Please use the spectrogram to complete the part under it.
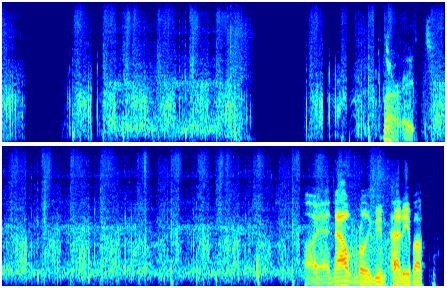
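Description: A snow scraper scrapes and pushes through snow.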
